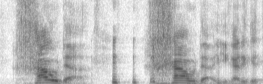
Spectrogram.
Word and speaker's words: Gouda: And we call that cheese Gouda, but in the Netherlands, the pronunciation is, now, wait for it, it's Gouda.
